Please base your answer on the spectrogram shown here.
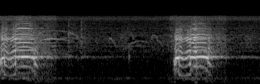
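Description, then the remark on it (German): Two loud, harsh honking calls from a southern screamer, a large bird, each about half a second long with a rough, wavering tone, separated by a short pause with faint background sound; no voices. “Im Englischen wird der Vogel Southern Screamer genannt, was eigentlich sehr treffend ist, also der südliche Schreier der südliche Rufer.”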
